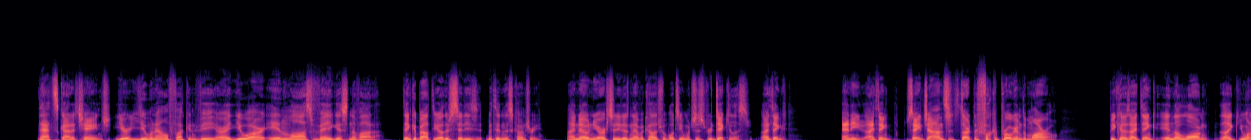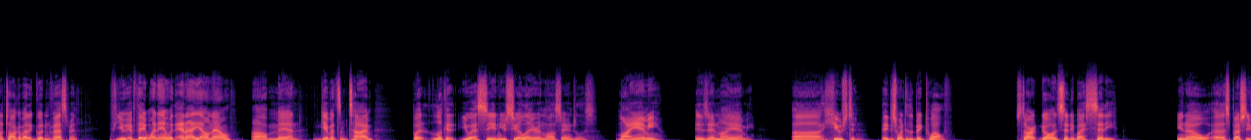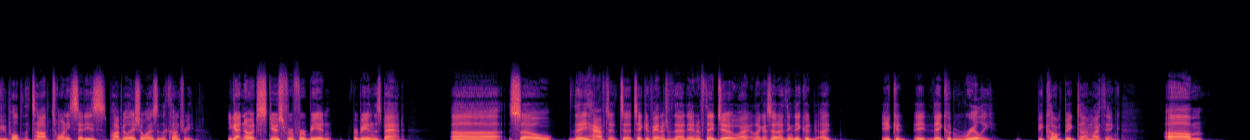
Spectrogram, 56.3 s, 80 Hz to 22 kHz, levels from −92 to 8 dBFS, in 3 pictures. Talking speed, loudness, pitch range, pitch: 180 wpm, -23 LUFS, 120-150 Hz, 135 Hz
